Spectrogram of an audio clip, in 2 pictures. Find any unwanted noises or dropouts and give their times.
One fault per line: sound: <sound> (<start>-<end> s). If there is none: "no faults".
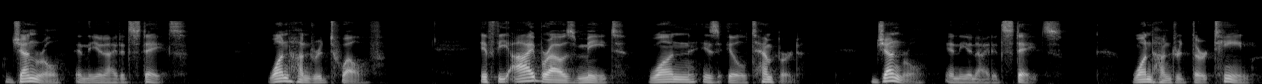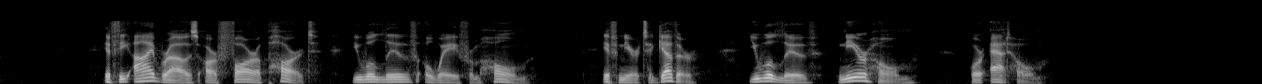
no faults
